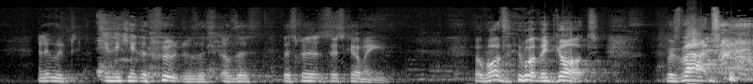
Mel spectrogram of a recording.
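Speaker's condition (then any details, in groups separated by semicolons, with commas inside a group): Parkinson's; has learned to manage speech more carefully, invites listeners to flag anything unclear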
